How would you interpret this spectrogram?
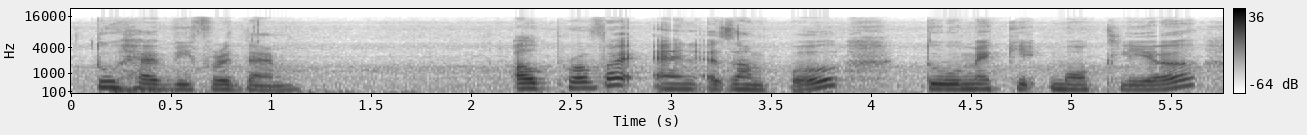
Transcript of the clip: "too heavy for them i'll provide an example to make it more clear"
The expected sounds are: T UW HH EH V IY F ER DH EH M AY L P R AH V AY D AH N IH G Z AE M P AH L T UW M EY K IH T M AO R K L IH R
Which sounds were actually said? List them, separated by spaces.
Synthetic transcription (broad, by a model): T UW HH EH V IY F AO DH EH M AY L P R AH V AY D AH N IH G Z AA M P AH L T UW M EY K IH T M AO K L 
